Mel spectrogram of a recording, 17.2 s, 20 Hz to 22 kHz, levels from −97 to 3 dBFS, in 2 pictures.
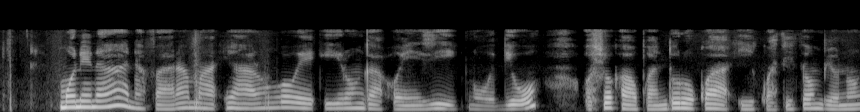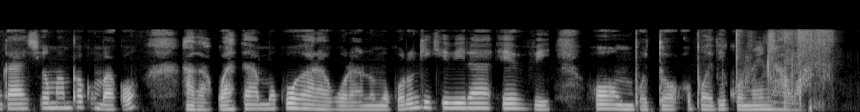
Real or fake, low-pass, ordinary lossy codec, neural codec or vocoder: real; 7.2 kHz; MP3, 64 kbps; none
